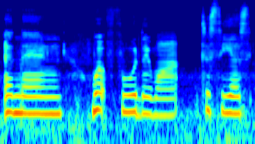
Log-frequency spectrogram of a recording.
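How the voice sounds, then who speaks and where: A woman's voice: mid-range voice, little pitch movement, slow, mellow, poor audio. A young woman vlogging casually while eating, brash and foul-mouthed, laughing often. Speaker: mukbang vlogger. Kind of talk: casual chat. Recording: music and chatter behind.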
